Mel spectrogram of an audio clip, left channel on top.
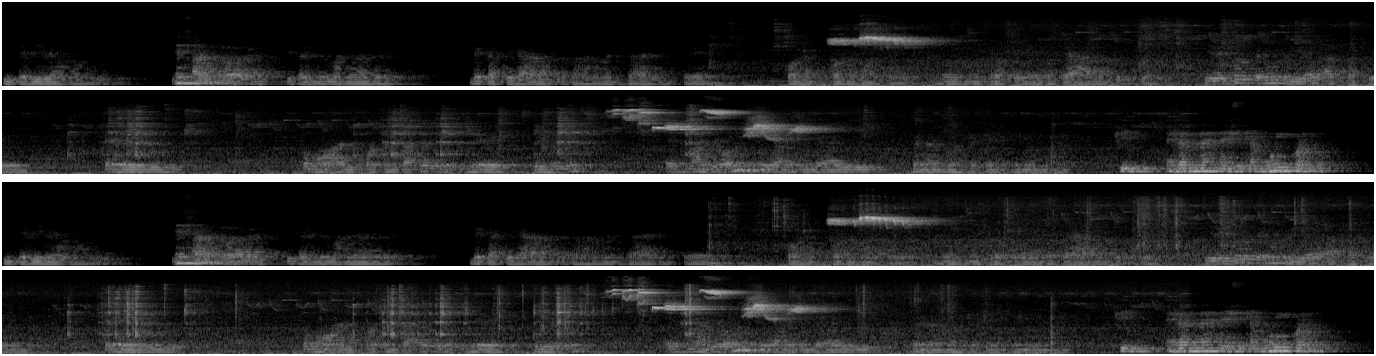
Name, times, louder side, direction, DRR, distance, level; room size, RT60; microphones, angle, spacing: voice 1, 0.0-1.1 1.7-4.0 4.7-7.1 7.8-11.5 12.0-14.0 14.7-15.5 16.7-19.6 20.3-22.5 22.7-24.4, left 1 dB, 30° left, -4 dB, 0.9 m, -41 dB
voice 2, 1.7-2.3 21.0-21.2 24.8-25.1 25.3-26.8, equal, ahead, -7 dB, 2.1 m, -32 dB
sound 1, 7.0-24.3, right 5 dB, 70° right, 0.7 m, -45 dB
sound 2, 8.2-25.6, right 3 dB, 30° right, 0.7 m, -32 dB
10.0 x 5.1 x 3.3 m, 1.3 s
head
